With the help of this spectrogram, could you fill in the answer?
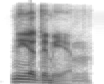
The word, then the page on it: neodymium: British English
